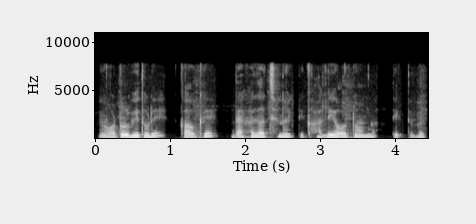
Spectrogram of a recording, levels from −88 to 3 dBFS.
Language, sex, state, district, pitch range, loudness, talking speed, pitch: Bengali, female, West Bengal, Jhargram, 185-215 Hz, -15 LUFS, 190 wpm, 200 Hz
